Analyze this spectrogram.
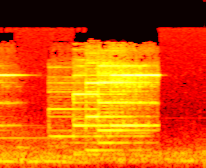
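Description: Electronic phone ringtone for an incoming call: layered bright tones build up in steps into a fuller chord, then cut off abruptly, leaving a faint low hum.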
